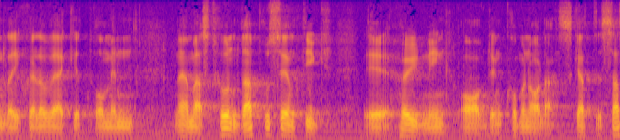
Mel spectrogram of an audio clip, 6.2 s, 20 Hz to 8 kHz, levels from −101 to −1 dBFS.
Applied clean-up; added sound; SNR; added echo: none; none; none; none.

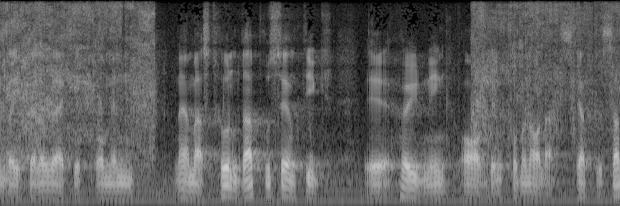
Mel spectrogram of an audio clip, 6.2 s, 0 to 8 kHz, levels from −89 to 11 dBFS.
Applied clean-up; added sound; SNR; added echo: none; Tearing; 11 dB; none.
